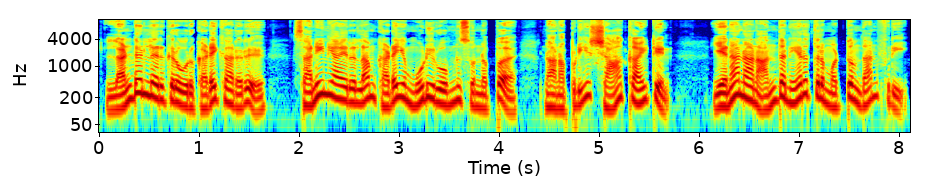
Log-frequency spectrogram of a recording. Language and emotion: Tamil, surprised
